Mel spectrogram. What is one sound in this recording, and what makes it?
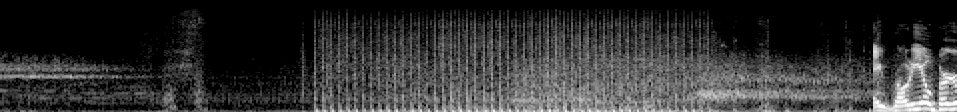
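A young man speaks excitedly into a close microphone.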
